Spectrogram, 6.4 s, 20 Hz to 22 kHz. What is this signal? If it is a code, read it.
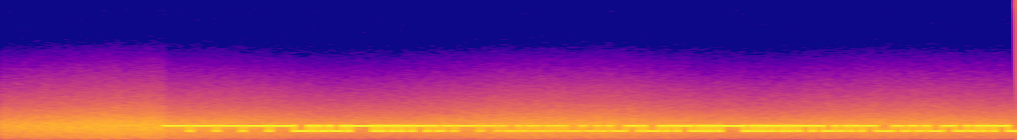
RTTY (45.45 baud, 850 Hz shift), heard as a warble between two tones, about 1900 Hz centre, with radio static. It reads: F2K DE OE4RJQ 589 …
